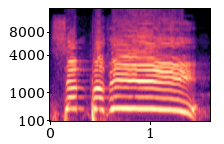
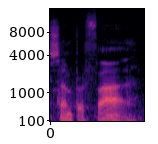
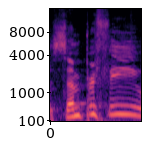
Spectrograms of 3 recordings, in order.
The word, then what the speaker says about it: Semper Fi: Is that how you say it, Semper Fee? – No. – I'm pretty sure they fucked that up. I thought it was. – Hell yeah. – I thought it was like Semper Fi.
